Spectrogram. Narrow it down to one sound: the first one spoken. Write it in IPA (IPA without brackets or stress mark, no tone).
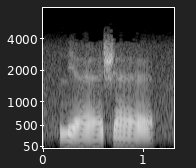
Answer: lʲ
